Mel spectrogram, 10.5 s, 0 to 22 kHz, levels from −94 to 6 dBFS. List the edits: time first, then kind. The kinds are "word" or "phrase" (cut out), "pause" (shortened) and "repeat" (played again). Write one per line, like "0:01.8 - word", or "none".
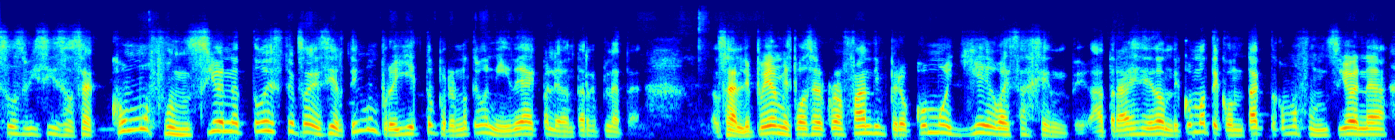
0:02.2 - word
0:04.0 - word
0:05.9 - word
